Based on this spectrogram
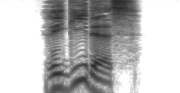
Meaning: strong/mixed nominative/accusative neuter singular of rigide
- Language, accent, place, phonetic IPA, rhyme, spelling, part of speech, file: German, Germany, Berlin, [ʁiˈɡiːdəs], -iːdəs, rigides, adjective, De-rigides.ogg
